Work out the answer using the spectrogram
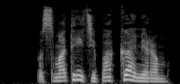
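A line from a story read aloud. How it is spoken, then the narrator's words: Wry snort. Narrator (Russian): хмыкнула она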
